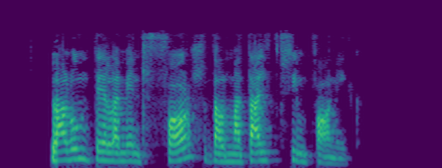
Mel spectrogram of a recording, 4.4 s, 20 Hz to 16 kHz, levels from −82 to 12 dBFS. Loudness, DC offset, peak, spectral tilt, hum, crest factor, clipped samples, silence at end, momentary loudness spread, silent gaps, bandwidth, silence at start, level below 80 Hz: -18 LUFS; under 0.1%; 0 dBFS; -5 dB/octave; none; 20 dB; under 0.1%; 1 s; 13 LU; none; 8 kHz; 0.5 s; -68 dBFS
